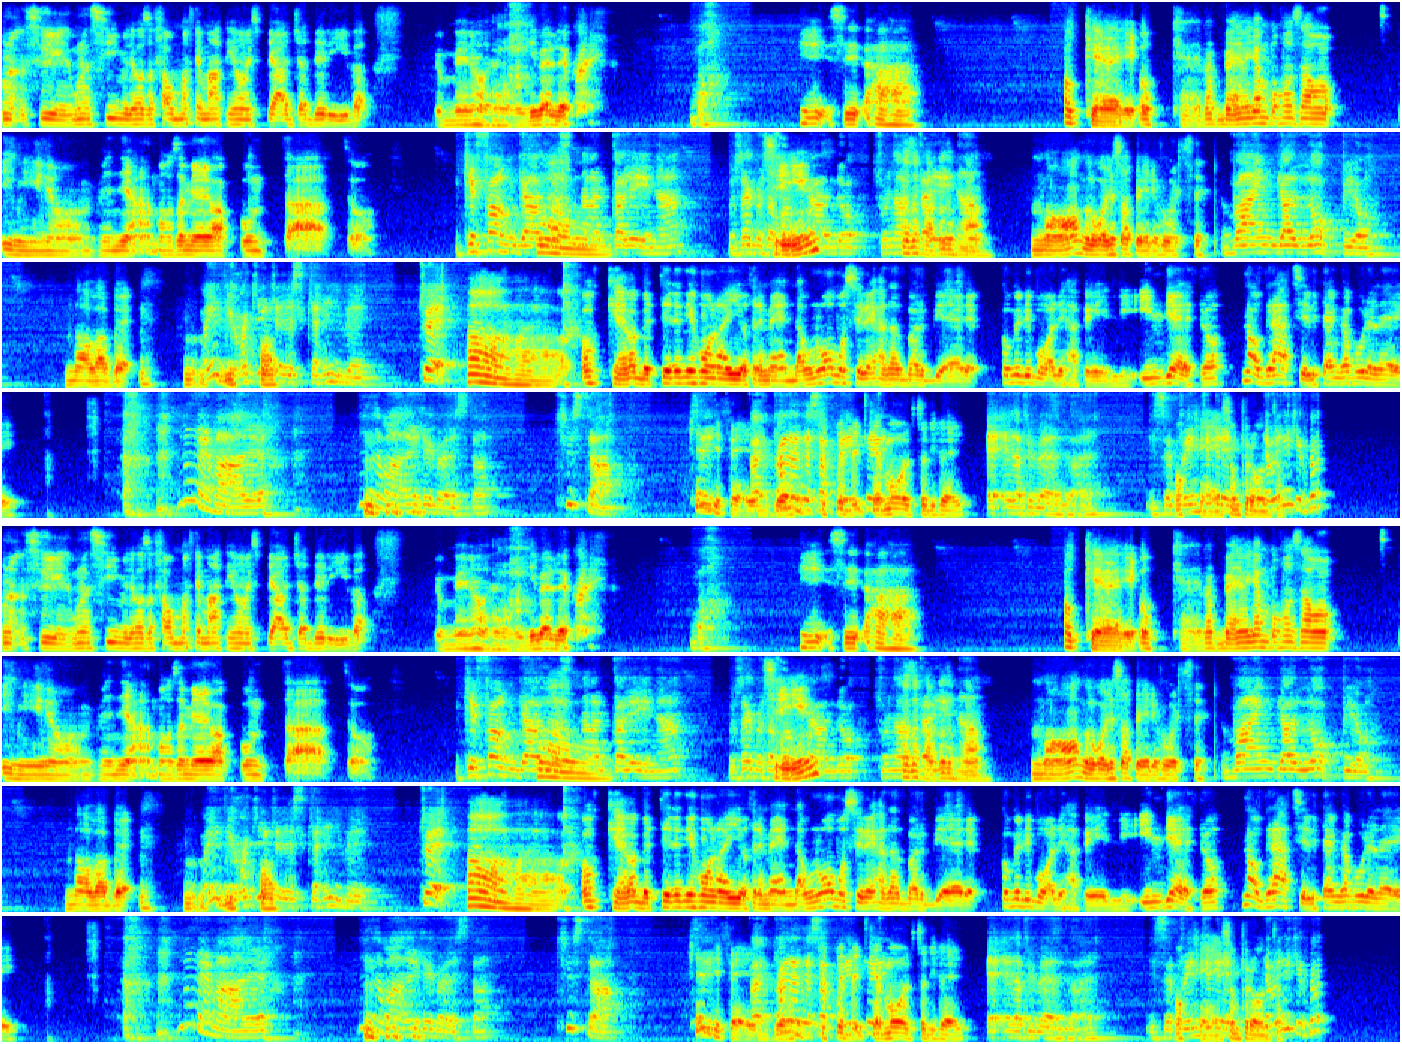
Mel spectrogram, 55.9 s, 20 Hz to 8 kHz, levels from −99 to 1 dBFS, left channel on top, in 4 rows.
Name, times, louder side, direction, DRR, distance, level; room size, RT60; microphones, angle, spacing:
voice 1, 0.0-3.6 4.3-6.0 8.0-9.2 10.6-13.3 14.0-17.7 19.3-20.1 21.6-22.2 23.0-23.8 24.3-26.0 28.6-29.5 29.8-30.3 30.5-30.7 32.6-37.7 38.0-42.0 45.6-46.1 48.9-50.0 50.3-51.6 53.7-54.6, equal, ahead, 0.5 m, -19 dB
voice 2, 4.9-5.3 6.9-7.3 18.5-20.9 21.2-23.8 26.2-27.9 29.9-31.8 32.1-32.6 33.6-33.8 43.1-44.9 45.5-46.9 47.5-48.3 48.9-49.2 49.4-50.8 51.8-53.1 53.4-55.1, left 2 dB, 75° left, 1.5 m, -27 dB
3.4 x 2.8 x 2.8 m
head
